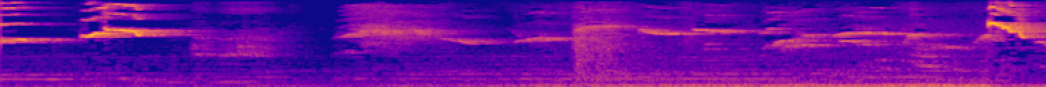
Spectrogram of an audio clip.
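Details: Oriental magpie-robin (kacer) lure song for training, fast rolling style: loud high whistled notes with rising sweeps, a quieter stretch of softer warbling in between, low background hum throughout.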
